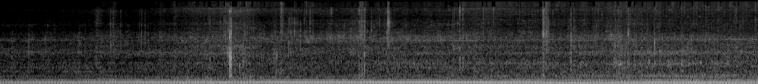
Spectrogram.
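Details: 1991 Ford Mustang LX four-cylinder, 173,000 km, unmodified: low steady idle hum with uneven slightly lumpy beat about 2.5 per second and faint ticks, though described as running great; rough idle, cause suspected, not confirmed.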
